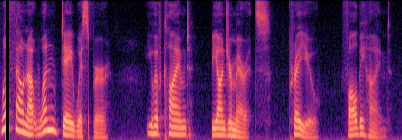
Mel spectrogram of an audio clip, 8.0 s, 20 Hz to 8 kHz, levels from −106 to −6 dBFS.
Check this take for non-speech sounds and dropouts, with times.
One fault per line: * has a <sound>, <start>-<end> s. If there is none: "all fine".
* has a dropout, 0.1-0.2 s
